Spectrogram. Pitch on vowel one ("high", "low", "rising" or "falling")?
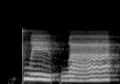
falling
